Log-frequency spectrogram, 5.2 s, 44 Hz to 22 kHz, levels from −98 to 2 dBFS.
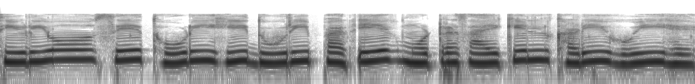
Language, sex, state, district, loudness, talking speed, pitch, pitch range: Hindi, female, Uttar Pradesh, Deoria, -21 LUFS, 140 wpm, 230 Hz, 215-255 Hz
